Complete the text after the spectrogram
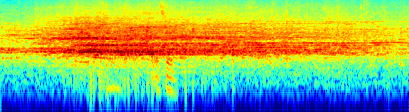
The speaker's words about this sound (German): François Hollande steht auf dem Pult, macht sich bereit. Schaut in die Menge, genießt den Jubel, der ihm entgegenbrandet und grinst und winkt.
